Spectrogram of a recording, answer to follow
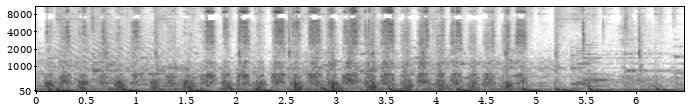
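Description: A coin scraping the coating off a paper scratch-off lottery ticket in quick, repeated back-and-forth strokes.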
